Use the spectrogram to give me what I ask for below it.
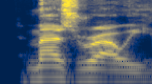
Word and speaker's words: Mazraoui: Is it Mazraoui? I don't know. Mazraoui. Or Lamptey. Mazraoui.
